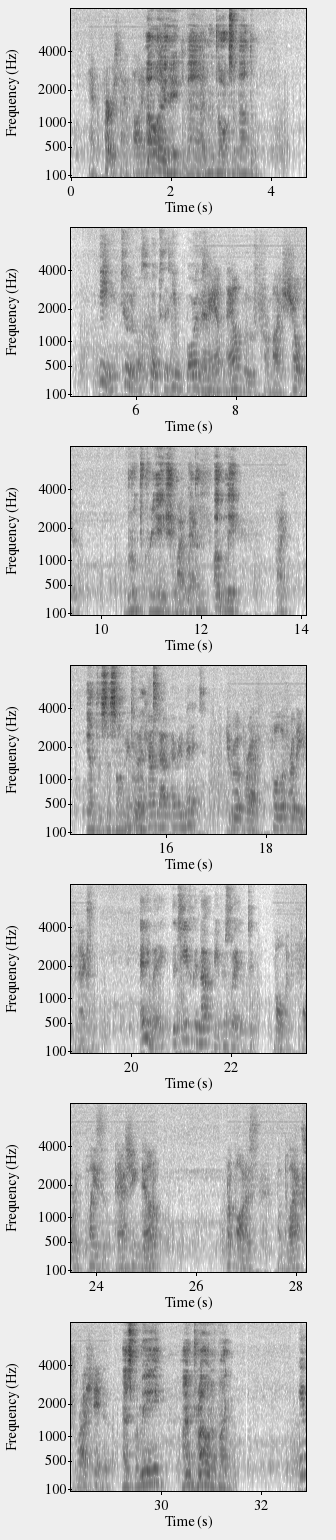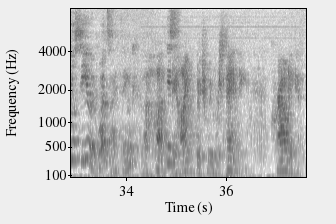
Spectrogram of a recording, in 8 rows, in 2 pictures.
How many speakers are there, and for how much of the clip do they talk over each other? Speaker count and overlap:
3, about 14%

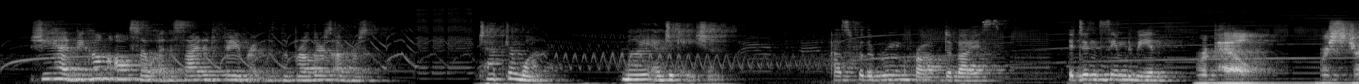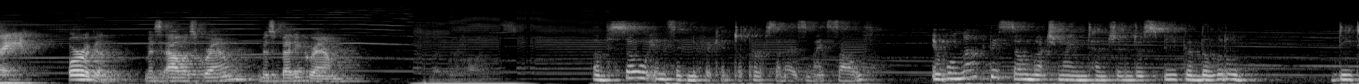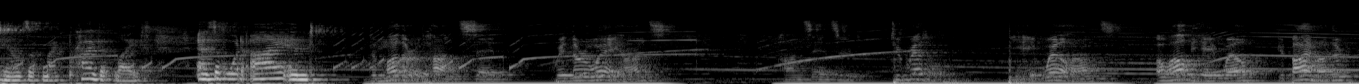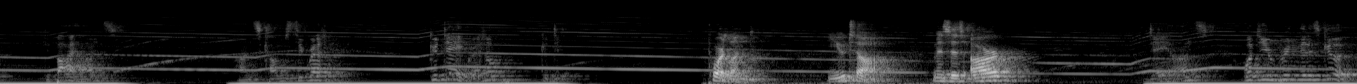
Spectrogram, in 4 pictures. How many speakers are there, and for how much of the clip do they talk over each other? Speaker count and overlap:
6, no overlap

